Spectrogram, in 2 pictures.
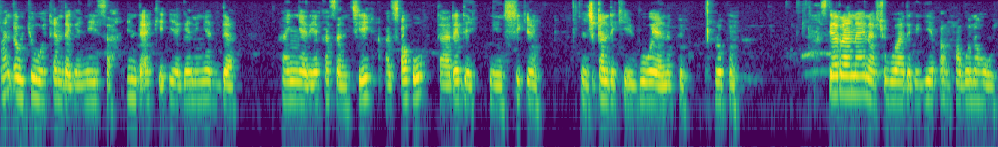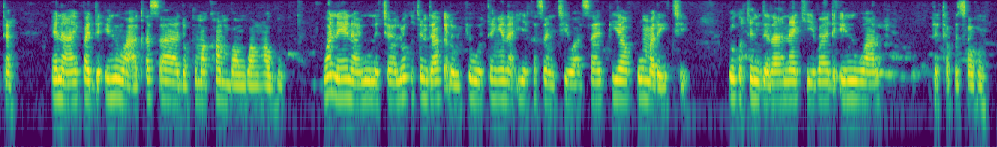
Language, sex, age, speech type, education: Hausa, female, 30-45, spontaneous, tertiary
